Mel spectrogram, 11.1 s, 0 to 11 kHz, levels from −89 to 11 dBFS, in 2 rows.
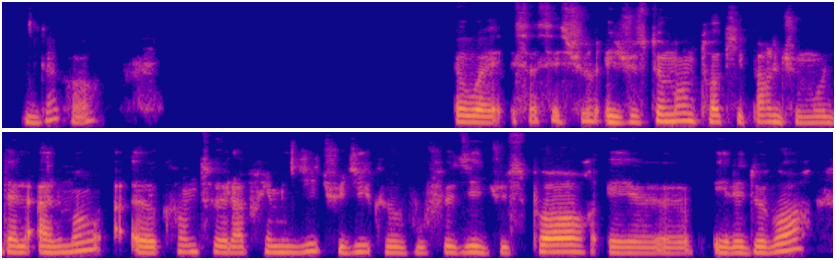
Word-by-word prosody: D'accord. 210 - -6 2.4
Ouais, 165 -2 +4
ça, - - -5
c'est - - -3
sûr. 100 - -2
Et 165 - +4
justement, 185 +5 +1
toi 175 -1 +2
qui 175 - -6
parles 175 0 -1
du 155 - -6
modèle 155 +2 0
allemand, 180 +10 +1 0.2
heu, 150 - +5
quand 175 +4 -6
l'après-midi 160 +3 -1
tu - - -4
dis 170 +4 -3
que 155 - -4
vous 145 0 -4
faisiez 160 0 -1
du 145 0 -5
sport 175 +3 +5
et 145 -1 0
heu, 145 0 -3
et - - +2
les 150 +1 +1
devoirs, 180 - +2
165 Hz, 150 wpm, -22 LUFS, 150-175 Hz, 2.4 s, heu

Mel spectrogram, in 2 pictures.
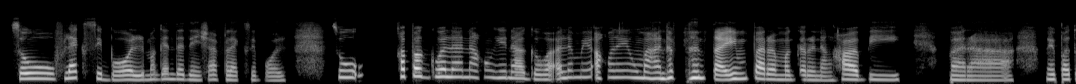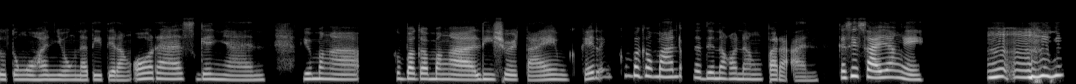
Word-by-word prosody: So 260 -1 +4
flexible, 220 -7 0
maganda 235 +2 -4
din 215 -2 -5
siya, 220 +2 -5
flexible. 200 -2 -7 0.5
So 325 +6 -1 0.3
kapag 360 -1 +5
wala 350 -1 +3
na 330 -2 -3
akong 330 0 -8
ginagawa 280 -7 -2
alam 315 +2 -1
mo 335 - -5
'yong - - -1
ako 290 - -2
na 325 - -3
'yong 320 -1 -3
humahanap 285 0 +2
ng 300 0 +6
time 230 +3 +5
para 250 -4 +4
magkaroon 215 -2 -3
ng 190 - -8
hobby, 215 -1 0 0.5
para 200 -1 -3 0.4
may 235 - +1
patutunguhan 220 -1 -2
'yong 215 0 -2
natitirang 205 -1 -3
oras, 255 0 -1
ganyan. 220 -3 -4 0.3
'Yong 255 0 0
mga 255 -2 0 0.6
kumbaga 260 -1 +2
mga 240 -2 0 0.2
leisure 230 -2 -1
time, 220 +3 -3
kailan 295 +7 -4
kumbaga 400 -2 0
humahanap 360 0 -1
na 310 - -2
din 275 -1 0
ako 255 -1 -2
ng 245 -1 -3
paraan 195 -5 -5 0.2
kasi 320 +5 +4
sayang 325 -4 +4
eh. 225 -1 0 0.6
Mm. 350 +4 +5
245 Hz, 140 wpm, -21 LUFS, 215-305 Hz, 0.6 s, ng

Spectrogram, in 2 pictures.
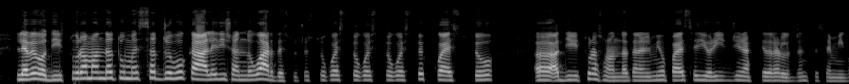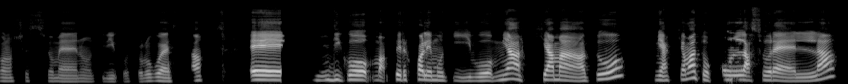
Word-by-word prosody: le 230 0 +3
avevo 250 +1 +6
addirittura 230 +7 -1
mandato 285 +1 0
un 280 - -3
messaggio 275 -1 -3
vocale 245 -5 +4
dicendo: 220 -3 -5
"Guarda, 225 -6 +2
è 175 - -9
successo 190 +4 -20
questo, 210 -1 -9
questo, 205 0 -11
questo 205 +3 -9
e 245 - -8
questo", 205 +1 -4 0.4
ehm, 195 - -2
addirittura 205 +7 -3
sono 185 -4 -8
andata 175 +1 -7
nel 180 0 -5
mio 205 +2 -8
paese 195 +1 -4
di 205 - -7
origine 190 +1 -8
a 185 - -4
chiedere 180 +1 -7
alla 170 -2 -8
gente 180 +2 -19
se 170 -1 -15
mi 160 -1 -13
conoscesse 160 +1 -18
o - - -16
meno, 135 -1 -10
ti 135 - -35
dico 140 -1 -19
solo 140 +3 -16
questa. 165 +2 -5 0.5
Ehm, 210 -1 +10 0.3
dico 205 +1 -1
ma - - -4
per 220 -3 -3
quale 220 -3 +2
motivo: 175 -2 -6
mi 205 +7 -5
ha 245 -2 +8
chiamato 215 - +2 0.3
mi 205 - -1
ha 195 - +1
chiamato 225 - 0
con 215 -1 -4
la 210 - +4
sorella, 180 - +1
200 Hz, 185 wpm, -23 LUFS, 175-220 Hz, 0.5 s, Ehm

